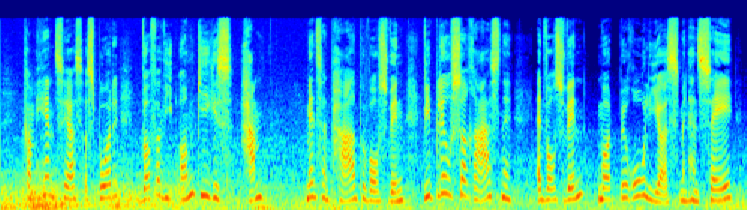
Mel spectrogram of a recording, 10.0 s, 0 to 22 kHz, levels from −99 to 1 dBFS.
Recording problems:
rain or running water; noticeable; throughout; 10 dB below the speech

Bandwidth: 15 kHz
